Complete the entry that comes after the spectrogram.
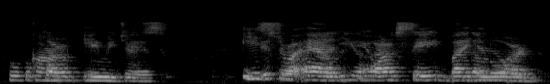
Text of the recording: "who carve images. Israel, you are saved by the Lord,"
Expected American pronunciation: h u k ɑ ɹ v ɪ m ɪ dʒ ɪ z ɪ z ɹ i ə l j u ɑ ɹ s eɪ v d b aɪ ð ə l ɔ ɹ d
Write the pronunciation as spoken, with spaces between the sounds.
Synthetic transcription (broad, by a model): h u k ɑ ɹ ɪ m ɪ dʒ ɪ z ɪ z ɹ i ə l j u ɑ ɹ s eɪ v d b aɪ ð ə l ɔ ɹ d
